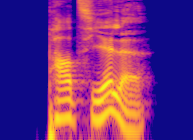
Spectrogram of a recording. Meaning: inflection of partiell: 1. strong/mixed nominative/accusative feminine singular 2. strong nominative/accusative plural 3. weak nominative all-gender singular
- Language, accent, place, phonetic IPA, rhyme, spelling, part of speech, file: German, Germany, Berlin, [paʁˈt͡si̯ɛlə], -ɛlə, partielle, adjective, De-partielle.ogg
